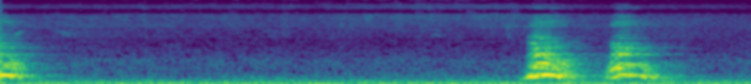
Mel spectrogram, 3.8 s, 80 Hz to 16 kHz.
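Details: A dog on July 9 at 8:38 am gives the tail of a bark, a long pause, then two fast barks close together, against a faint continuous low hum.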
